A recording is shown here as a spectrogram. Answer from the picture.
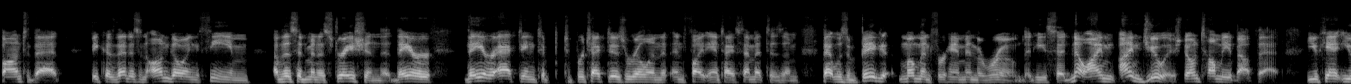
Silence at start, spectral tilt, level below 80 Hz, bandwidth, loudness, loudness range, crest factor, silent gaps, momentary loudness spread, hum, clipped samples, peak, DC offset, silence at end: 0 s; -4 dB/octave; -70 dBFS; 12.5 kHz; -23 LUFS; 3 LU; 18 dB; none; 10 LU; none; under 0.1%; -6 dBFS; under 0.1%; 0 s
